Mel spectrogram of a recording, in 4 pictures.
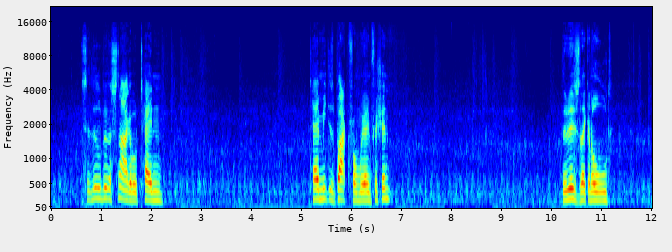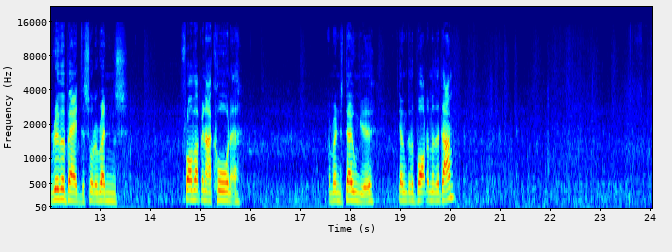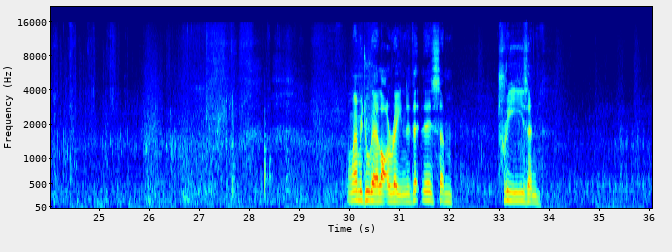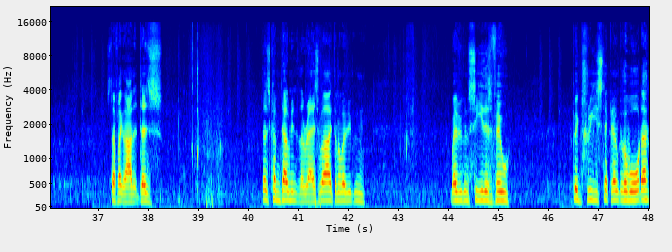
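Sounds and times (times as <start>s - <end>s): water lapping and splashing: 15.4s - 37.4s, 38.3s - 44.1s.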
